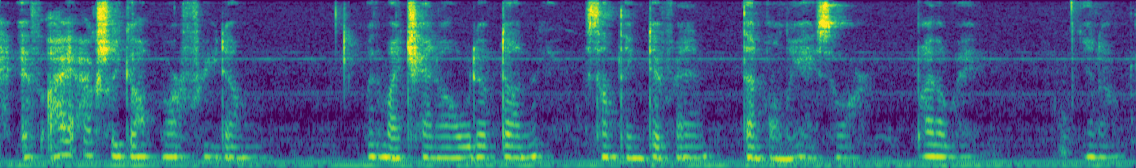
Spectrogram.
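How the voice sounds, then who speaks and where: Whispering and soft-spoken, the speaker keeps to a moderate pace. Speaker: ASMR creator. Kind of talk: ASMR whisper chat. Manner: whispered, soft-spoken.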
